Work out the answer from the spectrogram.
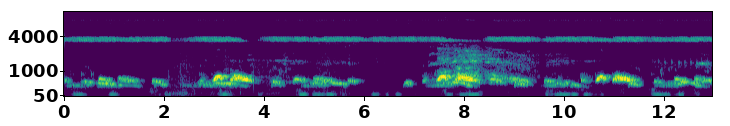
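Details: Caged zebra dove (local perkutut) in an aviary gives repeated rolling coo phrases in bursts over thirteen seconds. A brief harsher noise breaks in midway, with a constant high whine in the background.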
